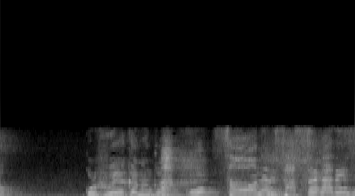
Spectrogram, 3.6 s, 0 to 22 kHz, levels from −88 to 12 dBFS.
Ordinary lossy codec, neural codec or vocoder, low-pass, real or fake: none; none; none; real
